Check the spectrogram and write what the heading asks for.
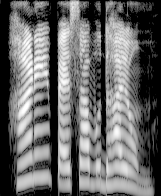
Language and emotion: Sindhi, neutral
